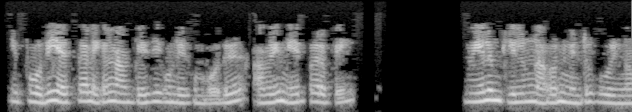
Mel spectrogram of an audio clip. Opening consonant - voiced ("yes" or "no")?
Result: no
